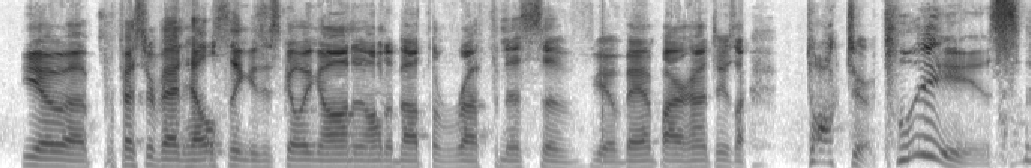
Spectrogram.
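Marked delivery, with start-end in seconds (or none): 5.4-6.8 put-on full surfer boy accent, pitched up. Quoting a line from the movie: Keanu Reeves surfer boy accent. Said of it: "he just could not shake that surfer boy accent".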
